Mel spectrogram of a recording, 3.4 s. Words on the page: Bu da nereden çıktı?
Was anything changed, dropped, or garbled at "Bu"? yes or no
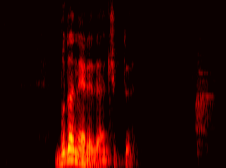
no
